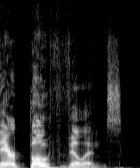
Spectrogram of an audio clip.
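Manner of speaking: loud, swooping, theatrical, sweeping dramatic voice. Reading chat comments aloud as different characters: put-on dramatic voice. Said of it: "read this with dramatic voices".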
